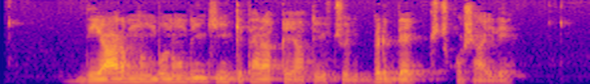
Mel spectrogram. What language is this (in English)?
Uyghur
